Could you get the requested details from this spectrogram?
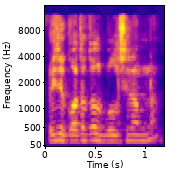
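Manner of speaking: ordinary delivery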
